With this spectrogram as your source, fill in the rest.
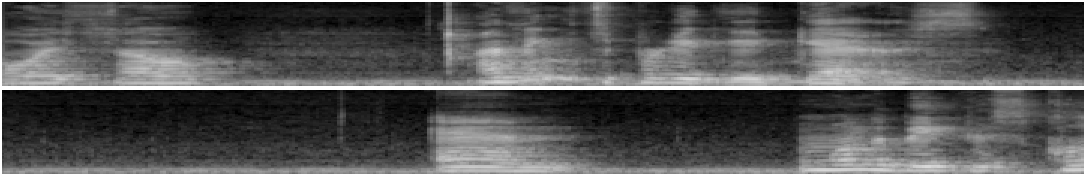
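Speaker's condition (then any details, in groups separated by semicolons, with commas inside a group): Disability causing slurred speech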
